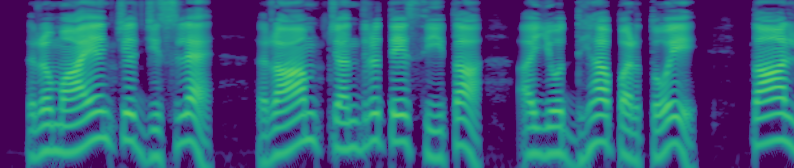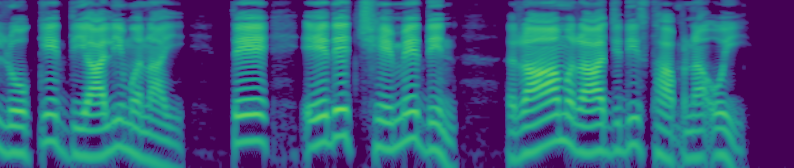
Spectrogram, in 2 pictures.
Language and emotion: Dogri, neutral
